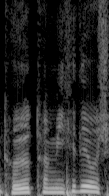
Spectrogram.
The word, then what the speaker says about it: 도요토미 히데요시: 그 보통 내뱉자 인데 백을 짱인데 요거 일본사람들은 도요토미 히데요시 라고 발음을 합니다만 한국에서는 요거를 풍신 죽일 요런식으로 그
